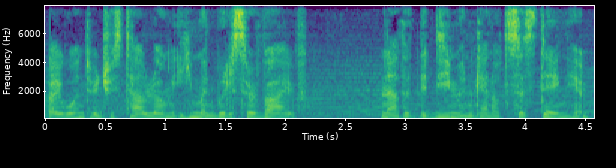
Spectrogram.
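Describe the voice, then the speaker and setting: A woman's voice: low voice, little pitch movement, moderate pace, warm tone, faint music behind, natural voice. An actress playing a desperate, grief-stricken noble mother in a fantasy video game, with a pleading, emotional delivery. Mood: grieving. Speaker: noblewoman character.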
